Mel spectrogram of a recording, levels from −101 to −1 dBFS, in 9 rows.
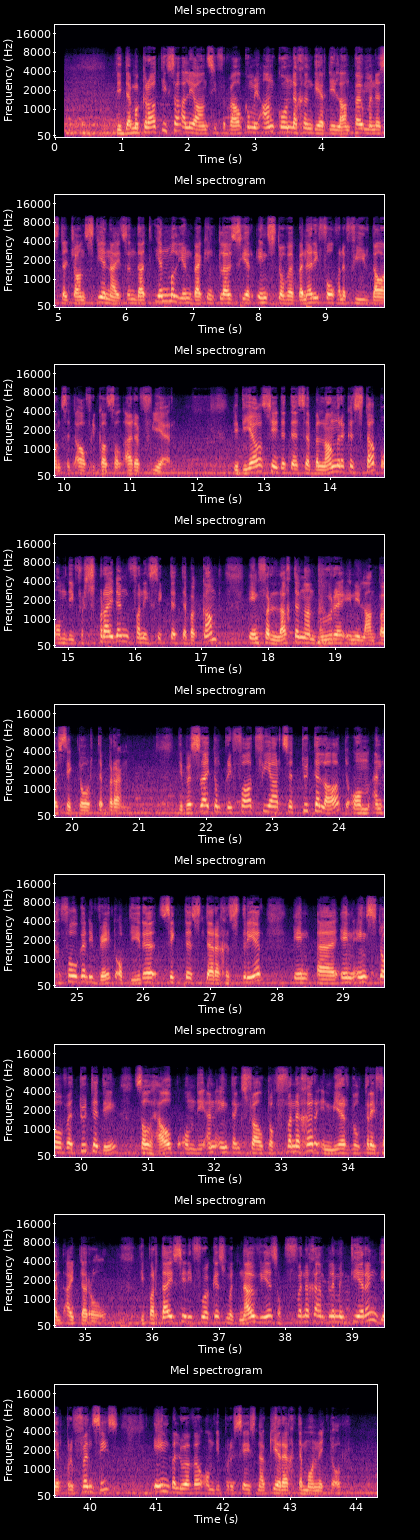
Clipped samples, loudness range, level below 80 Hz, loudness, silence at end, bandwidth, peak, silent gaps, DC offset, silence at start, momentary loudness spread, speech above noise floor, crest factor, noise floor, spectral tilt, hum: under 0.1%; 2 LU; -56 dBFS; -17 LUFS; 0 s; 10 kHz; 0 dBFS; none; under 0.1%; 0.15 s; 10 LU; 19 dB; 18 dB; -36 dBFS; -4.5 dB/octave; none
